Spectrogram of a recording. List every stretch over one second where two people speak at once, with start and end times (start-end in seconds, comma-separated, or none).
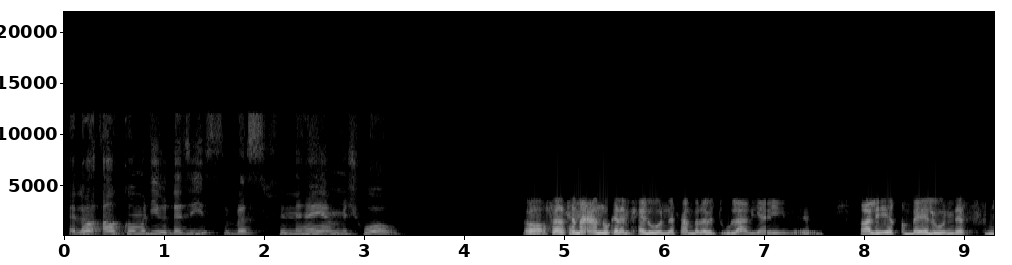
none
